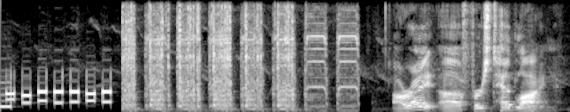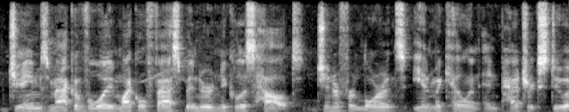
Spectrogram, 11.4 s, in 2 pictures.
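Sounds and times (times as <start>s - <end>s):
fax machine dual-tone dialing beeps: 0.0s - 3.7s
speech: 3.9s - 11.3s.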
